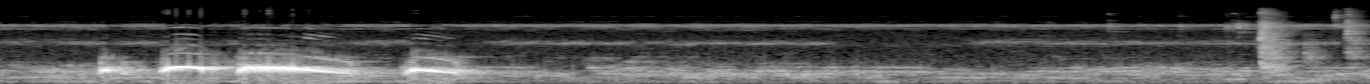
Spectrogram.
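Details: Spotted dove calling one full cooing phrase: a short coo, a rising coo, a long sliding coo and a final short coo, then quiet with a single sharp click near the end.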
